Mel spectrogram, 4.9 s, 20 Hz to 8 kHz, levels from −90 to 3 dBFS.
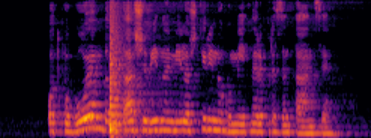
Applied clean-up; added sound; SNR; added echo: none; Snare drum; 3 dB; reverberation time 0.7 s.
